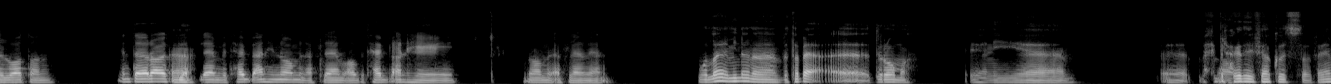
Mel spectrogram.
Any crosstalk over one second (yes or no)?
no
